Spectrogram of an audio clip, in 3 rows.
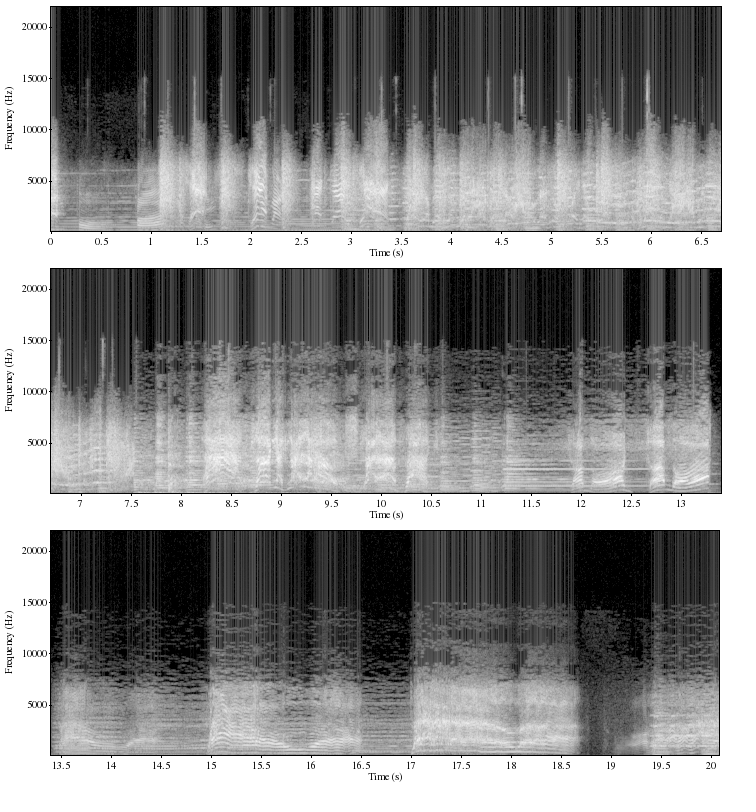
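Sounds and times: orchestral cartoon music: 0.0 - 17.2, 19.4 - 20.0
squawking garbled cartoon duck voice: 1.1 - 10.7, 11.9 - 20.0.

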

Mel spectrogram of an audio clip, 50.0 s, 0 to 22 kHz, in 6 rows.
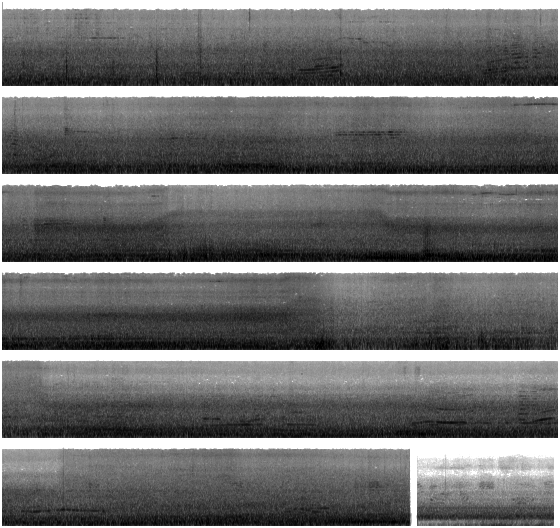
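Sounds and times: cars passing: 0.0 - 47.9
motorcycles running: 6.0 - 47.8.

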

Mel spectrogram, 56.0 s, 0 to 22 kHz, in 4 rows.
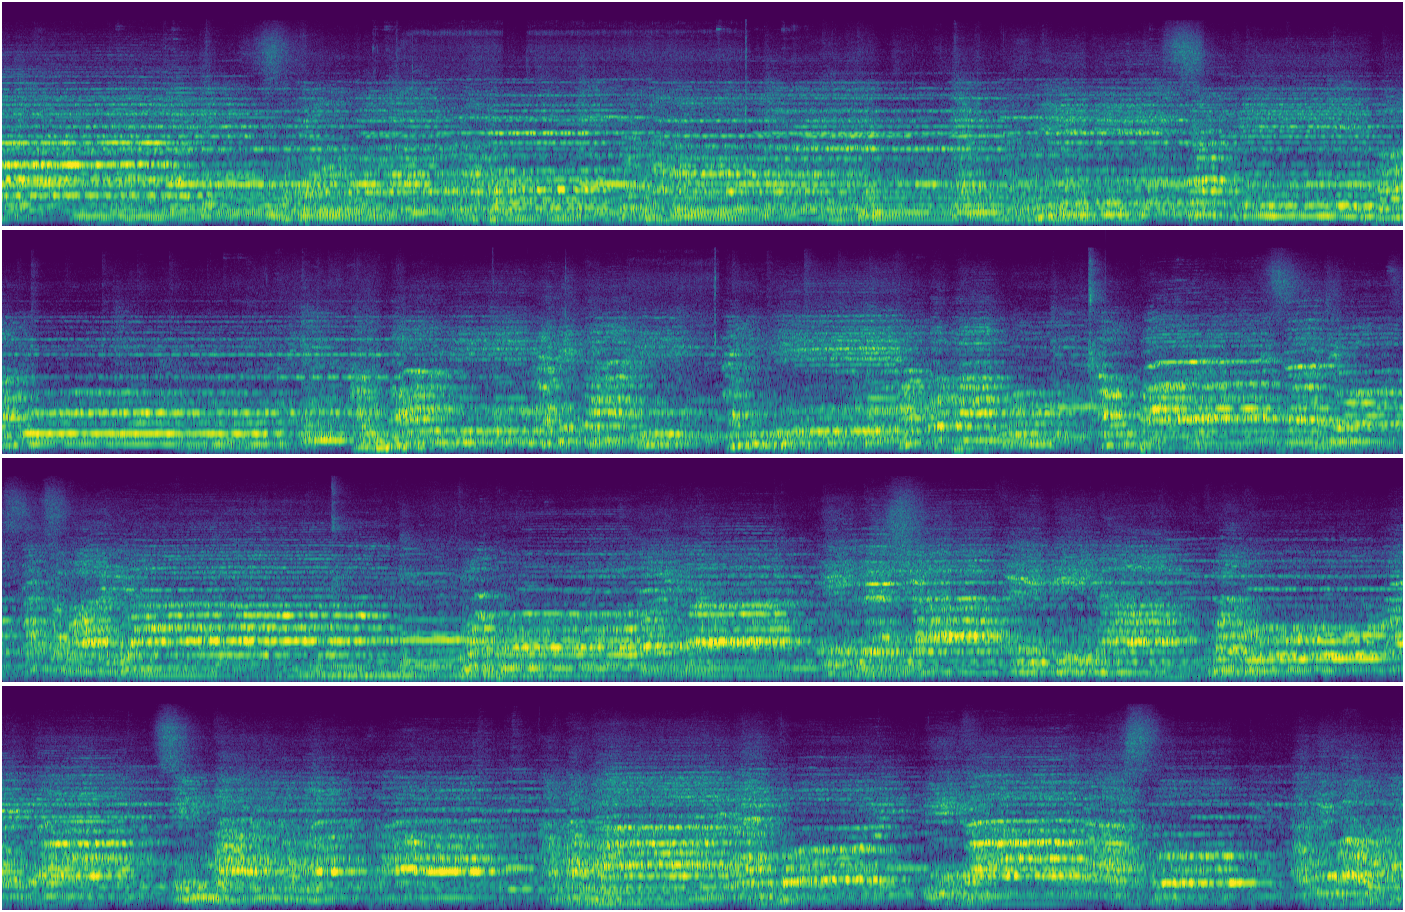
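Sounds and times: church choir singing a hymn: 0.0 - 56.0.

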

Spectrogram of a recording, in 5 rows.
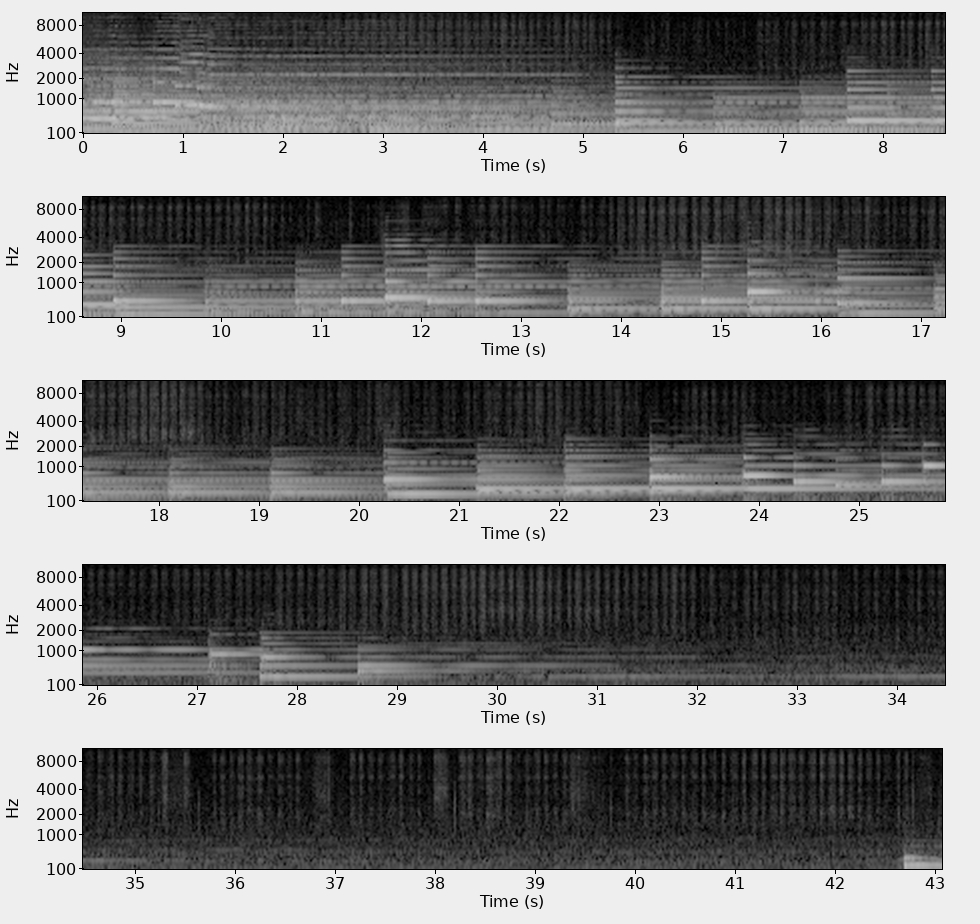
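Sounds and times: piano playing slow chords: 0.0 - 29.4, 42.7 - 43.0
pencil scratching on paper: 0.0 - 42.8.

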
